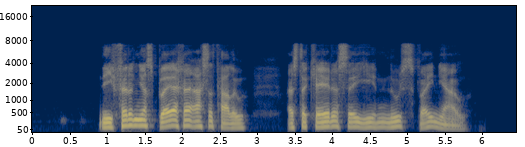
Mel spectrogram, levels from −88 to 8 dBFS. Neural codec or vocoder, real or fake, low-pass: codec, 16 kHz, 2 kbps, FunCodec, trained on Chinese and English, 25 frames a second; fake; 7.2 kHz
